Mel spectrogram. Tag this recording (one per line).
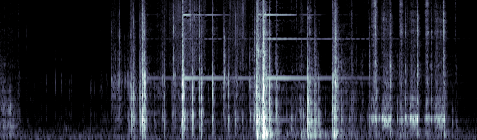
rotary
phone
placing
old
